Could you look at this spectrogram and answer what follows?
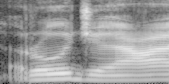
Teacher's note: J yo'g'on harf bo'lmagan uchun qalqalasi unaqa yo'g'on emas, o'rtacha chiqadi.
